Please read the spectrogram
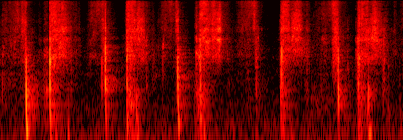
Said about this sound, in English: Okay, I just pulled some cards from the Muse Tarot.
